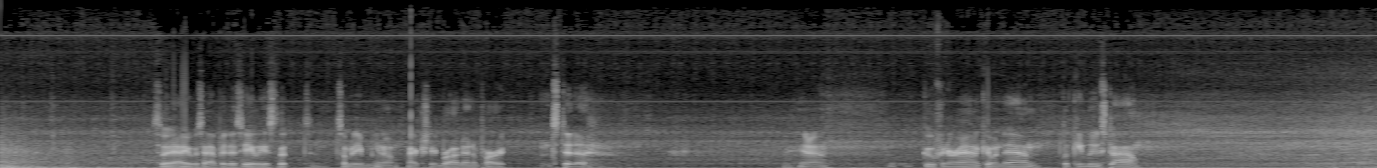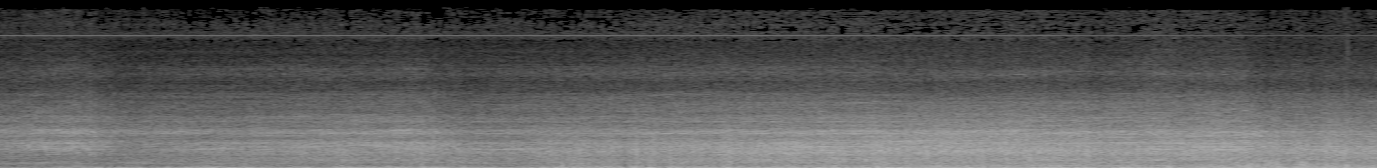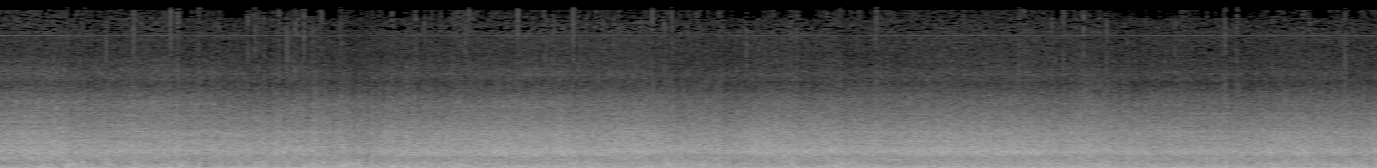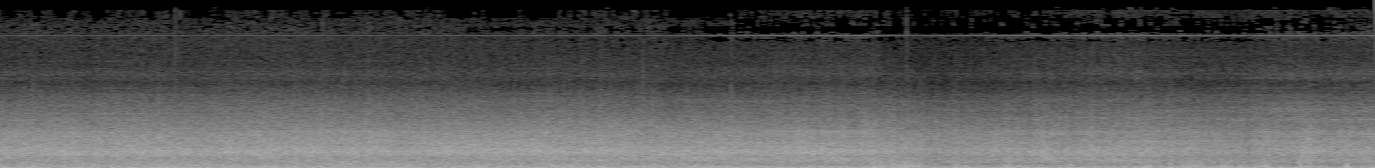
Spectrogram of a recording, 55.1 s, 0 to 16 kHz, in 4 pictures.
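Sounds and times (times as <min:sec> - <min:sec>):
wind on microphone: 0:00.0 - 0:04.4, 0:13.1 - 0:55.0
motorcycle accelerating: 0:11.1 - 0:55.0.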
